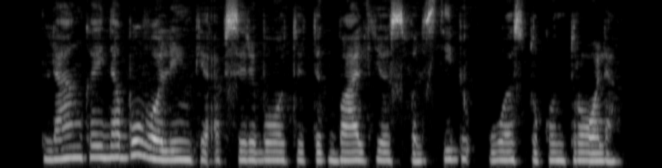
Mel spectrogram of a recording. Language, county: Lithuanian, Vilnius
